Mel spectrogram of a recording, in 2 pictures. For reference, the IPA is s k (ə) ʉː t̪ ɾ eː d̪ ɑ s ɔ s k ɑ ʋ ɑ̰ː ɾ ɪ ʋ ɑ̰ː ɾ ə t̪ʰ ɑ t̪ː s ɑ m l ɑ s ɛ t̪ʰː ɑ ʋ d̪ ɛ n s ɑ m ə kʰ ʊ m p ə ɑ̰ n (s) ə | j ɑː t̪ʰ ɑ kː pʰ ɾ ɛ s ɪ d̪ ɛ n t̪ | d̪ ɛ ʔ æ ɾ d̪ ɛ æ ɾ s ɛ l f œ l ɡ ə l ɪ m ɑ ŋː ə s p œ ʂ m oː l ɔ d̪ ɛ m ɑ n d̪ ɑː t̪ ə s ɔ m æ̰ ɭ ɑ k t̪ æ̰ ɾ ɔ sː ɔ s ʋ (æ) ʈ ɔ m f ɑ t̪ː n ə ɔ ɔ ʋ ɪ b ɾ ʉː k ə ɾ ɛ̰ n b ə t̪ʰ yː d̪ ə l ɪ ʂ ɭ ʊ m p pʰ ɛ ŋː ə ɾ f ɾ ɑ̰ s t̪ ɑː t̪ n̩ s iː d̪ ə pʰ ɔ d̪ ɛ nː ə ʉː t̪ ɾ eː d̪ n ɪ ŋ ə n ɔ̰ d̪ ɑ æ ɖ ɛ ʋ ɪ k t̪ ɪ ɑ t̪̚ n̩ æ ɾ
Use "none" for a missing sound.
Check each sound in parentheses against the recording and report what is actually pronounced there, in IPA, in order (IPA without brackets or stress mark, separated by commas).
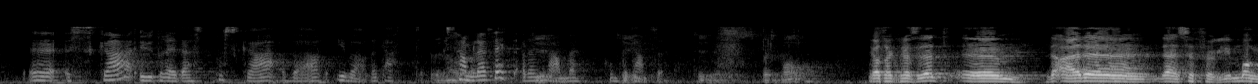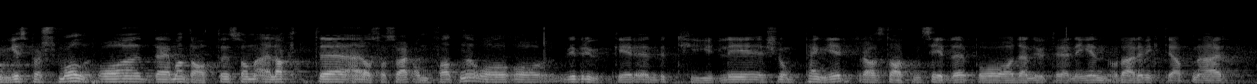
ɑ, s, æː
